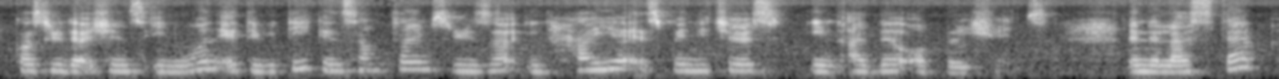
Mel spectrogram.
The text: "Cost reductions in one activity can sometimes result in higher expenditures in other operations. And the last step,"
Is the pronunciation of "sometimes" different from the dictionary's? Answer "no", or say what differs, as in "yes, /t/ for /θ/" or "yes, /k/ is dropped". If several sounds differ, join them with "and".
yes, /s/ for /z/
